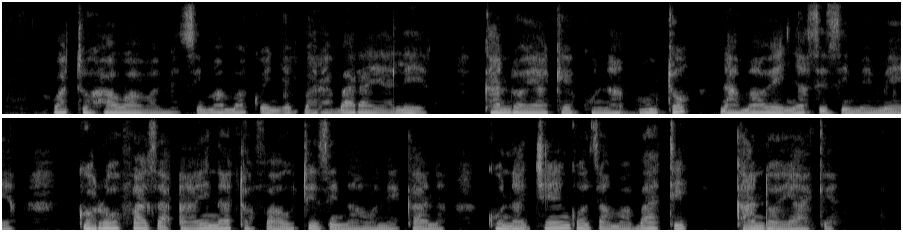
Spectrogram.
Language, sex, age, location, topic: Swahili, female, 36-49, Nairobi, government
